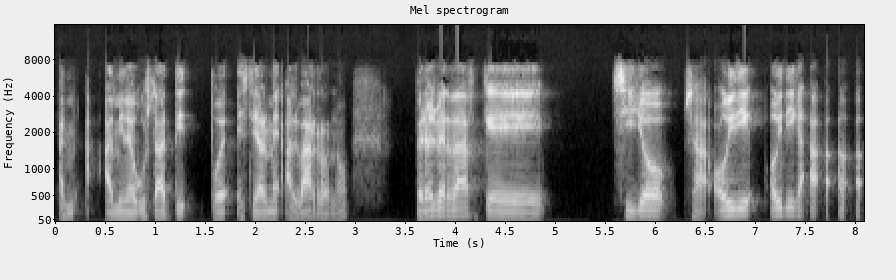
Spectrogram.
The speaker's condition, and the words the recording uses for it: Stuttering. A lo mejor si tartamudeo más de lo normal, yo me río, me paro, joder, pues vaya día que llevo hoy, ¿no?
